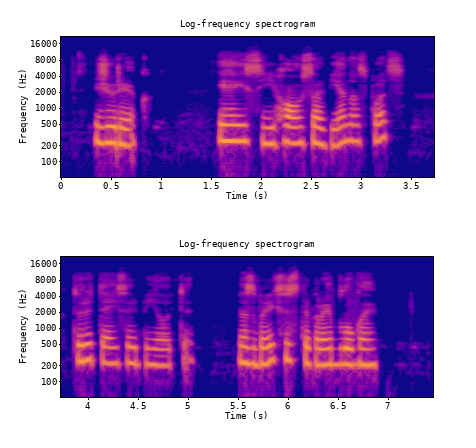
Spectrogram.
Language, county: Lithuanian, Marijampolė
